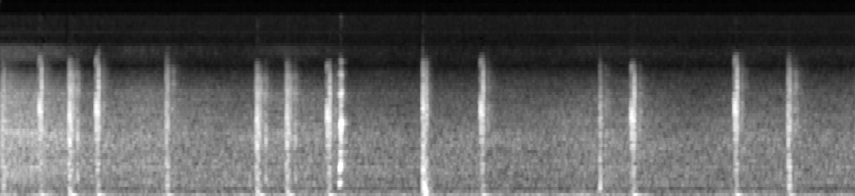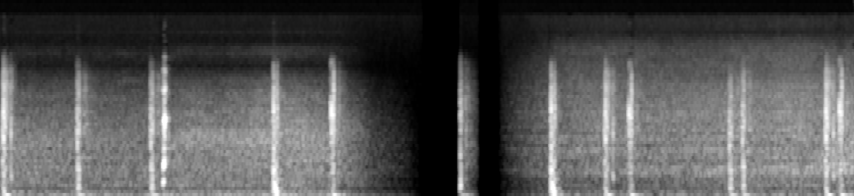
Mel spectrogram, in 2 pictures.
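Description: Footsteps tap on stone, echoing in a cave.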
